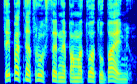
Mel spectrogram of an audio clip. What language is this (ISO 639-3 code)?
lit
